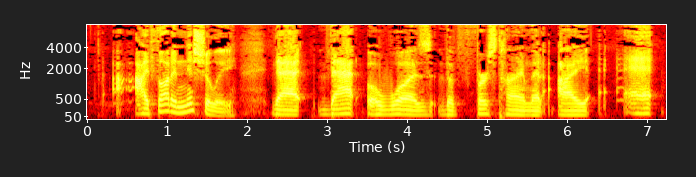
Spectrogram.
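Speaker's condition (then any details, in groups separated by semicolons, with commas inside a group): Stuttering; lifelong stuttering, long history of avoiding stuttering, involved in stuttering self-help and therapy; open about stuttering, advertises stuttering; stutter-like tension when signing own name, worse under pressure or with people watching; repeated words, prolonged sounds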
